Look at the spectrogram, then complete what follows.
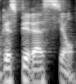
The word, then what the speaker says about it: respiration: But it's not tion, it's sion. Okay? Sion, respiration. So make sure you take your French accent all the time, especially when you encounter one of these words.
